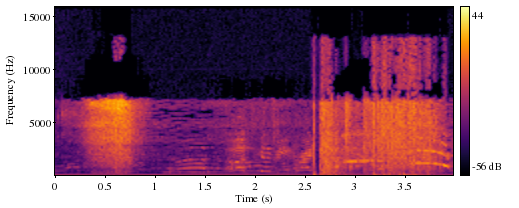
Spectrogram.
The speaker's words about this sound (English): Now, for the greatest freaking fireworks video ever. Run!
